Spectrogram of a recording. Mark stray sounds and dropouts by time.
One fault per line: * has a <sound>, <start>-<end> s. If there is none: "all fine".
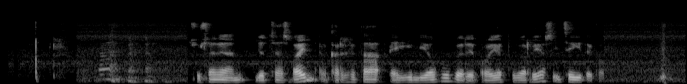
* has a laugh, 1.0-1.7 s
* has a whoosh, 6.6-6.8 s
